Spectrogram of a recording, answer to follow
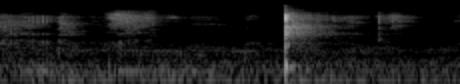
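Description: Faint scratching of a ballpoint pen on notebook paper in short strokes, with one sharp click about one and a half seconds in.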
